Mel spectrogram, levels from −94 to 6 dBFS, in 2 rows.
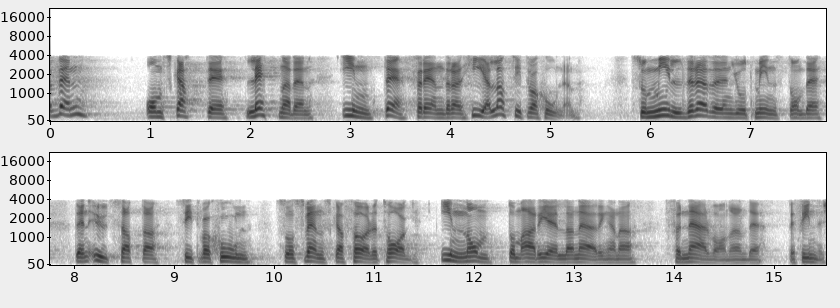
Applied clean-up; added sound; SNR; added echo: none; none; none; none.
